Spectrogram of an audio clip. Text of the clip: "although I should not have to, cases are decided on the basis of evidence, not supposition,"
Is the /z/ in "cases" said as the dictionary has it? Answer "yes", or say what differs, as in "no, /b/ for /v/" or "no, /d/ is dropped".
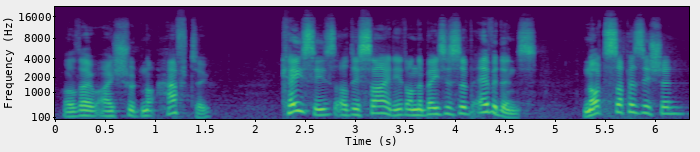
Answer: yes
